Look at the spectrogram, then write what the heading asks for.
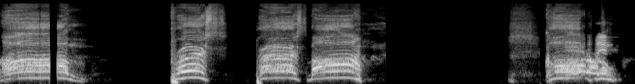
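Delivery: very high, shrill, loud furious yelling. Coaching mom while playing, mock-angry Tom Thibodeau yelling. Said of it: "I got to get in the Tom Thibodeau mindset".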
